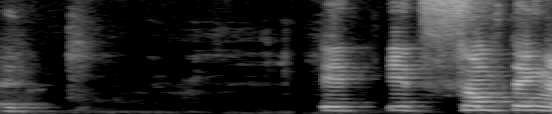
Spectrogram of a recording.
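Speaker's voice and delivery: words catching in the throat, choking up. Speaker recalling adults' comments to her as a young girl, choking up a little. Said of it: "I'm choking up a little bit".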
